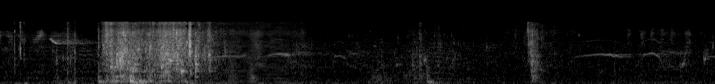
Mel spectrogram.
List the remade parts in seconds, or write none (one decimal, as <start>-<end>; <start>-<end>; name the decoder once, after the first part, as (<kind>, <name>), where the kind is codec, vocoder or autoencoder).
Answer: 2.3-2.9 (vocoder, Vocos)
